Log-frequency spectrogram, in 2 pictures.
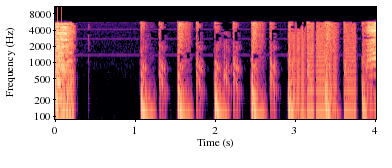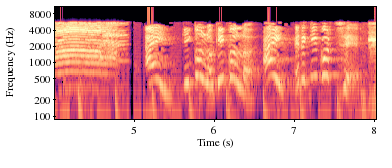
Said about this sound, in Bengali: আরে এই যে তোমার ছাগল আমার কন্যার এক্সাইট খেয়ে ফেলছে।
